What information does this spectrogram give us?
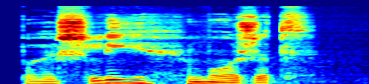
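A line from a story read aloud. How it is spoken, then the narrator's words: Groaning. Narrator (Russian): простонал Клим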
